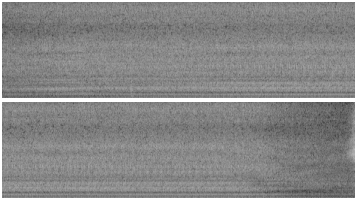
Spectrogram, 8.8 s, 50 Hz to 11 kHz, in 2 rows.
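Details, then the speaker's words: 16-year-old Lexus hybrid, quick start after sitting neglected: idle fairly even but a faint irregular stumble breaks the beat now and then; slight misfire, cause not confirmed. "sounds good but I think there's a very very tiny misfire yeah we definitely have a misfire"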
